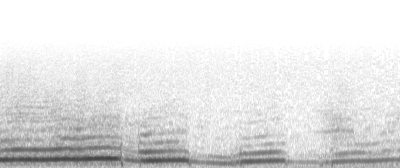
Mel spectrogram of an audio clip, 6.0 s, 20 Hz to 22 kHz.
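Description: Peugeot 205 T16 Group B rally car's turbocharged engine held steady at high revs for about two seconds, then breaking off and picking up again several times at lower pitch, getting fainter as the car moves away.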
